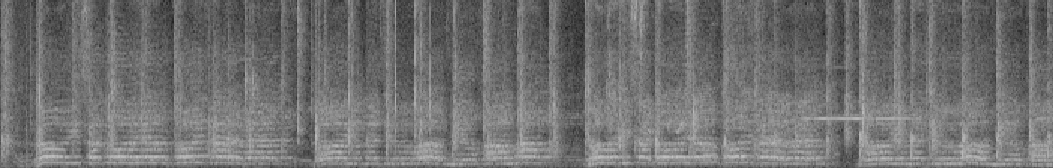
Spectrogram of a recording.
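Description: A group of voices singing a Hebrew song together, in phrases with short breaks between them, with hands clapping along in time.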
